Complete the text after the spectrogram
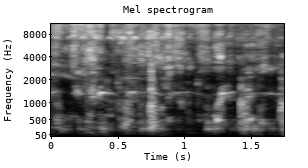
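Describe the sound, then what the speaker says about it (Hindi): Water poured from a vessel into a clay pot during a ritual offering, splashing and gurgling in a few uneven surges at close range, with no talk. "ये जो जल भरा जा रहा है"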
